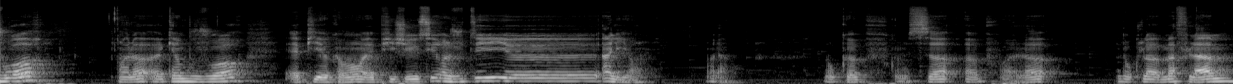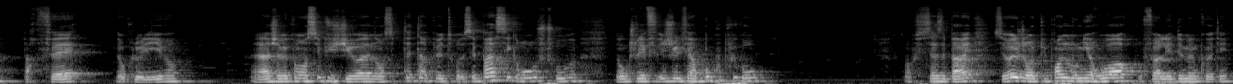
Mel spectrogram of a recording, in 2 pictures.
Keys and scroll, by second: 1.5 ctrl+z, 4.0 scroll down 1, 4.2-4.9 scroll up 2, 4.4 n, 4.9 b, 8.6 scroll down 1, 9.8 n, 9.9 ctrl+z, 10.2 b, 10.9-11.2 scroll down 1, 11.5 n, 11.7-12.0 scroll up 1, 12.7 scroll up 1, 14.7 ctrl+z, 16.8-17.3 scroll down 1, 17.3 n, 17.8 scroll up 1, 18.1 ctrl+z, 18.5 b, 19.9 ctrl+z, 20.6 ctrl+z, 21.6 ctrl+z, 22.3 scroll down 1, 22.6 scroll up 1, 23.8 ctrl+z, 24.4 scroll down 1.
